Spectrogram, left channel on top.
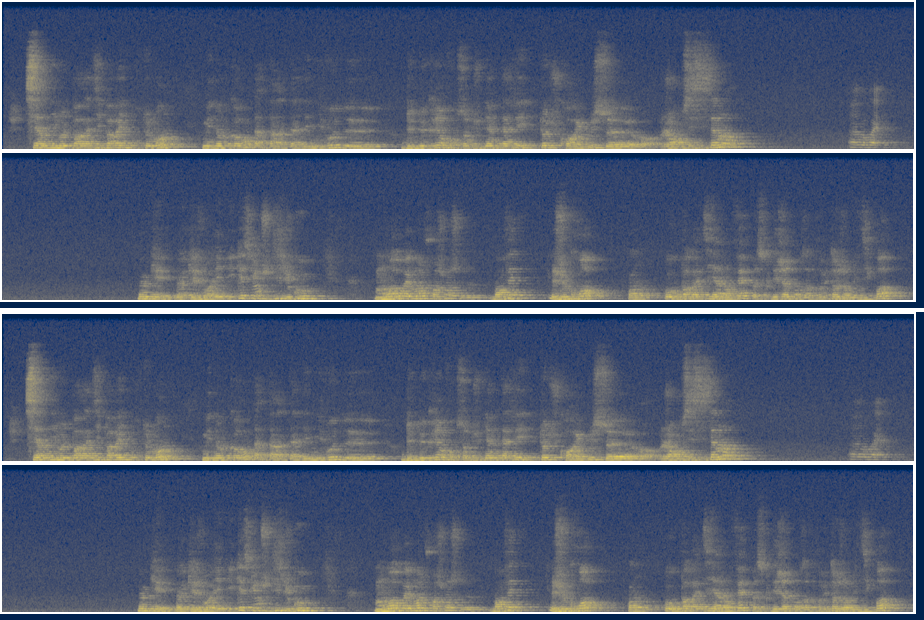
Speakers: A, on the right (about 20°); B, on the left (about 60°).
A: c'est un niveau de paradis pareil pour tout le monde, mais dans le Coran, tu as, des niveaux de, de degré en fonction du bien que tu as fait. Toi, tu croirais plus euh, genre en ces systèmes-là?
B: euh, ouais.
A: Ok, ok, je vois. Et, et qu'est-ce
B: Et toi?
A: que tu dis du coup? Moi, ouais, moi, franchement, je... bah, en fait, je crois en- au paradis et à l'enfer parce que déjà, dans un premier temps, j'ai envie d'y croire.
